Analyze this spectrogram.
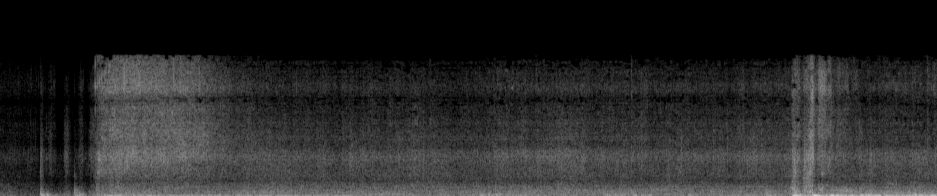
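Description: Electricity crackles and buzzes over water.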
